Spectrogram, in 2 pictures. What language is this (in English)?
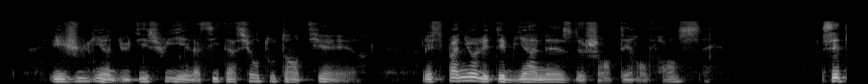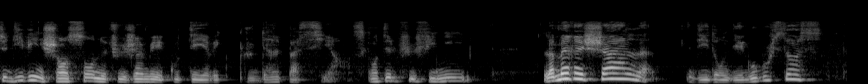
French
